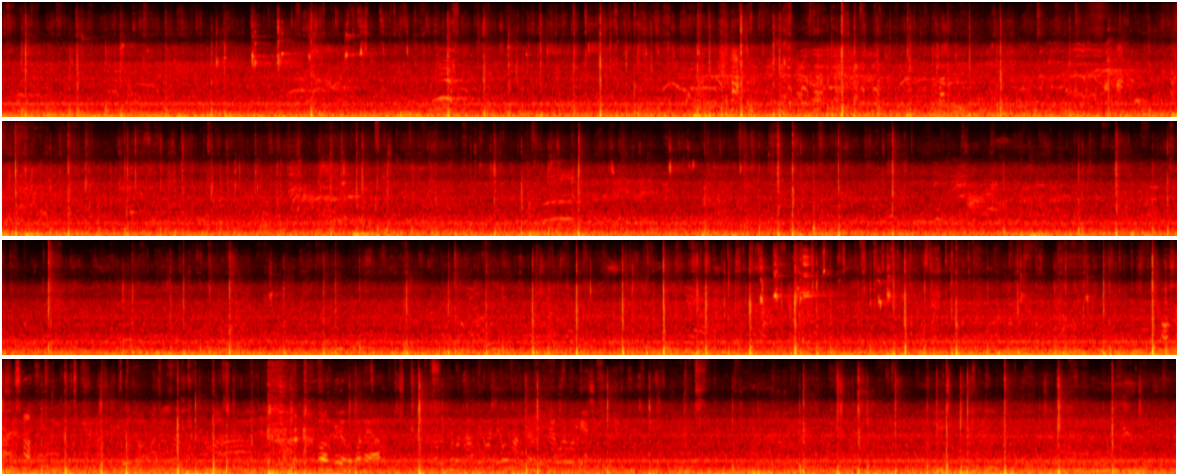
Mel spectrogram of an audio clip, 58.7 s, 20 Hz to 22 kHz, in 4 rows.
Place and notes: {
  "title": "Xihu Sports Park, Xihu Township - Night basketball court",
  "date": "2014-01-05 19:35:00",
  "description": "Night basketball court, Play basketball, Traffic Sound, Zoom H4n+ Soundman OKM II",
  "latitude": "23.96",
  "longitude": "120.48",
  "altitude": "19",
  "timezone": "Asia/Taipei"
}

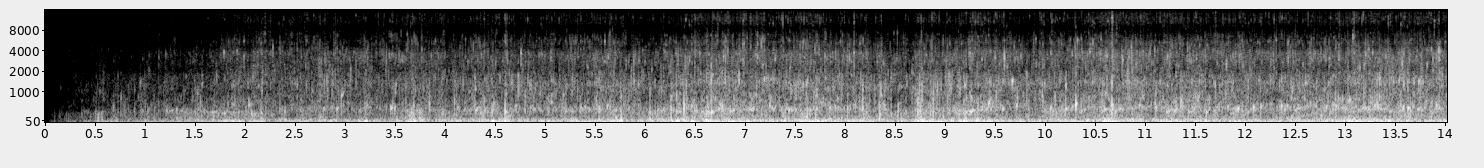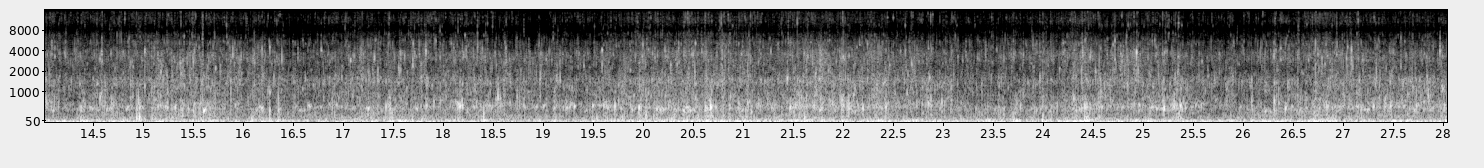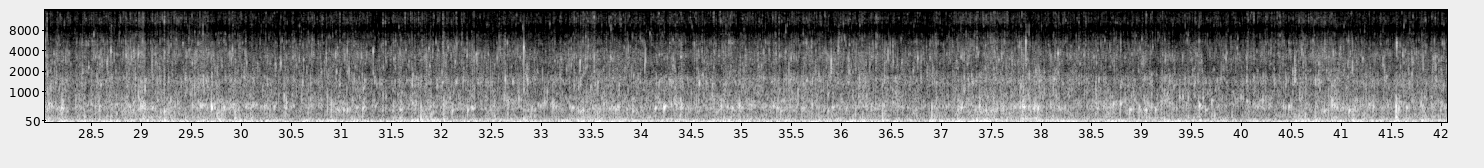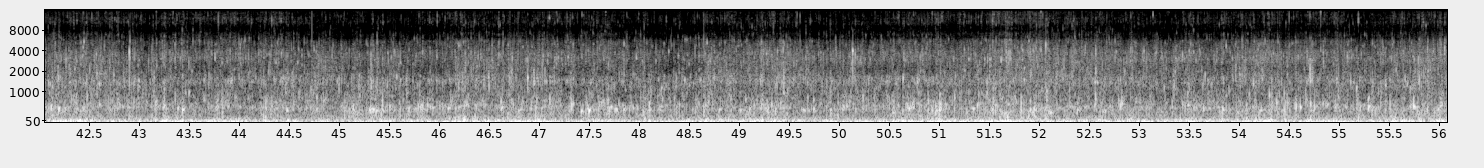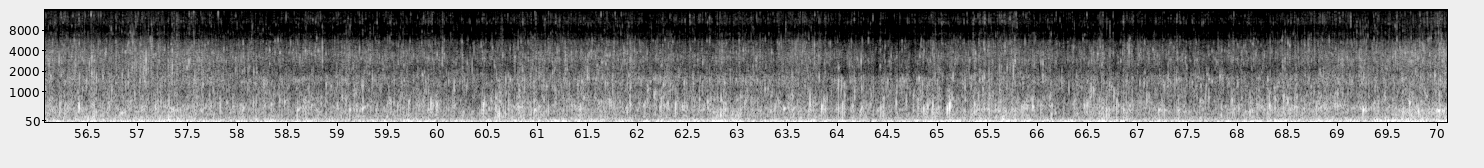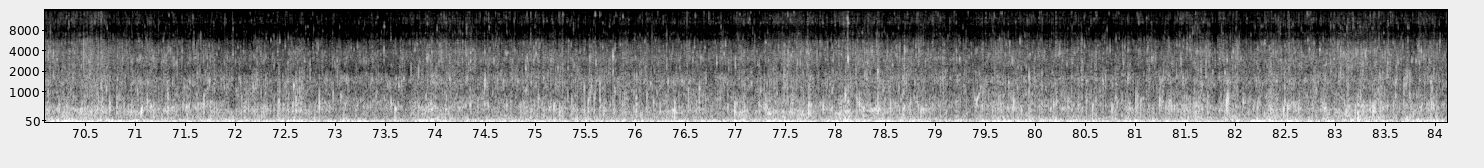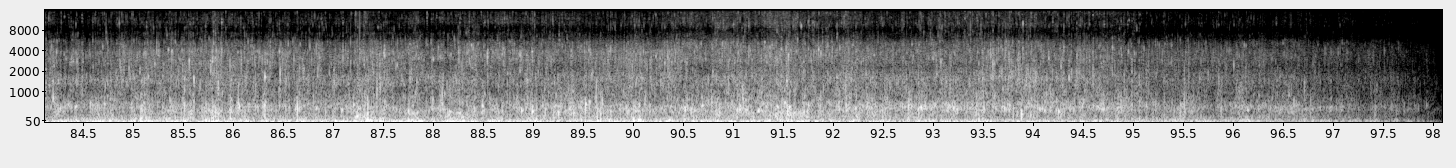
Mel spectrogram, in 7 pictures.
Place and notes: {
  "title": "Mont-Saint-Guibert, Belgique - The river Orne",
  "date": "2016-04-10 15:10:00",
  "description": "Recording of the river Orne, in a pastoral scenery.\nRecorded underwater with a DIY hydrophone.",
  "latitude": "50.63",
  "longitude": "4.63",
  "altitude": "94",
  "timezone": "Europe/Brussels"
}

